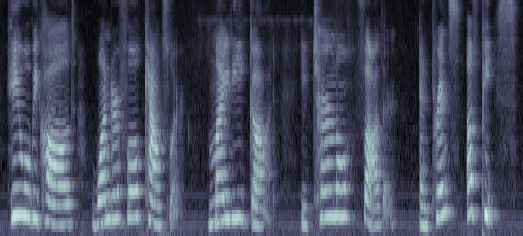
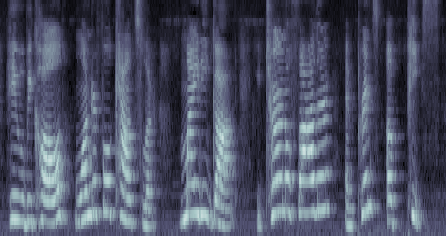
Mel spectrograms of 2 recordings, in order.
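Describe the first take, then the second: First: It is said at a slower pace. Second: It is said at a faster pace.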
